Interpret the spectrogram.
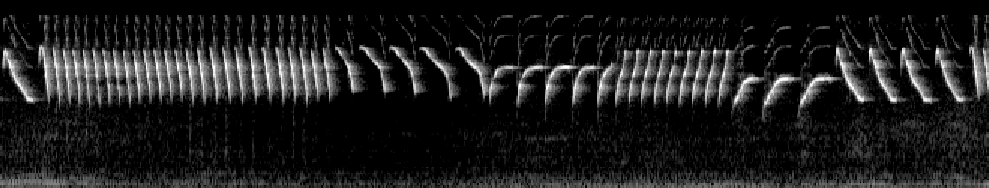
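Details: Belgian canary song used as a teacher recording for training young canaries: a long rapid trill of fast repeated high notes, then varied swooping whistled phrases, another quick trill and more sweeping notes, loud and clear with no other sounds.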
